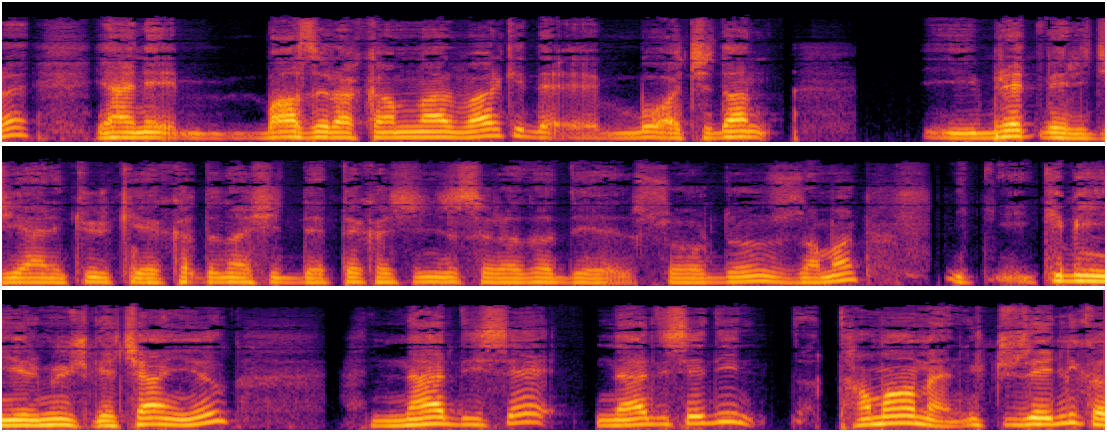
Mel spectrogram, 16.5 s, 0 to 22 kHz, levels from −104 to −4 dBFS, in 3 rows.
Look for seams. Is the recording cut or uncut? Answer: uncut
